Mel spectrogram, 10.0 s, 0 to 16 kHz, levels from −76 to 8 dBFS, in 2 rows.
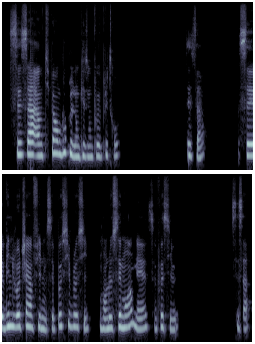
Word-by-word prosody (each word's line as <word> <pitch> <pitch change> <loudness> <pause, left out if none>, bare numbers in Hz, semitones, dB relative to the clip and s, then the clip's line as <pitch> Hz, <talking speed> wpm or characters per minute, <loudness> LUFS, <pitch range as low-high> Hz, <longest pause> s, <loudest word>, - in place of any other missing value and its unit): c'est 240 -2 +1
ça, 245 -2 +6
un 225 0 +1
petit - - -13
peu 275 - 0
en 260 -1 +3
boucle 265 0 +1
donc 205 0 -2
ils 205 -2 -4
en 205 - -4
pouvaient 215 +1 -3
plus 215 +4 -10
trop. 215 +2 -11 1.3
C'est 230 -1 -1
ça. 205 +1 -8 0.7
C'est 225 -1 +5
binge-watcher 240 +2 +4
un 235 -1 +3
film, 220 -4 -3
c'est 205 +1 -5
possible 245 +2 -3
aussi. 215 -3 -5 0.2
On 205 -1 -2
le 215 +1 +2
sait 215 +4 +2
moins, 230 +4 +2
mais 205 -4 -3
c'est 215 -3 -13
possible. 215 -3 -6 1.1
C'est 225 - -9
ça. 200 0 -7
225 Hz, 185 wpm, -21 LUFS, 205-240 Hz, 1.3 s, ça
